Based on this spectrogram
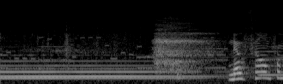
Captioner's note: sighs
